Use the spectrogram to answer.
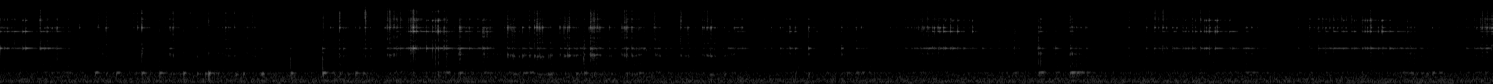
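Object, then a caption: Ribbed glass tumbler. A tall, empty, clear ribbed glass tumbler is tapped on its base and sides with long red nails. Quick, light clicks and bright clinks come in irregular bursts, with a high, thin glassy ring that dies away almost at once.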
